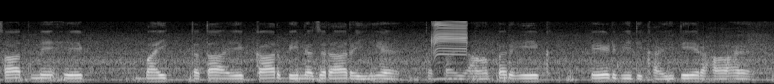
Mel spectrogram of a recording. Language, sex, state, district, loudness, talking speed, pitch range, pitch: Hindi, male, Rajasthan, Bikaner, -15 LUFS, 170 wpm, 130-145 Hz, 140 Hz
